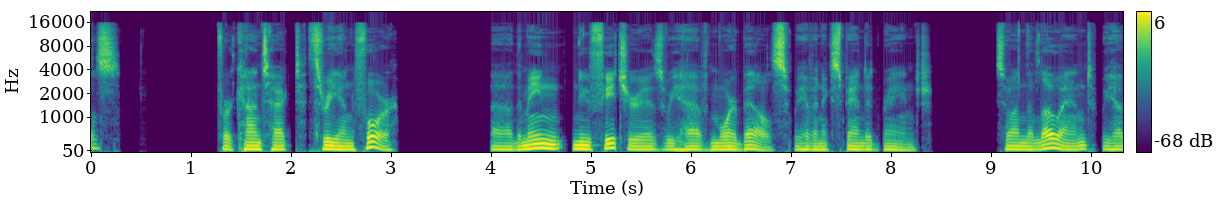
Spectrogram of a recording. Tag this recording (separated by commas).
Speech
